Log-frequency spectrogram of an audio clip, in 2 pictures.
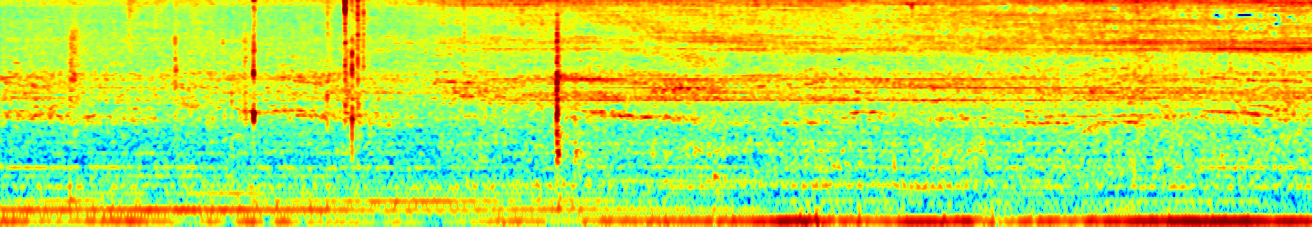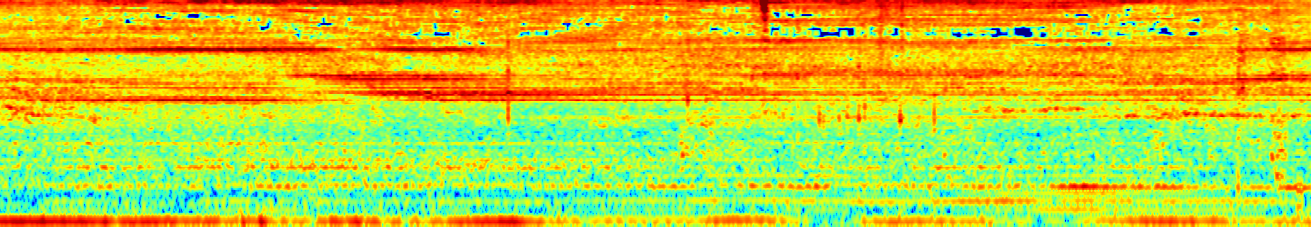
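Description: A model locomotive hums steadily.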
